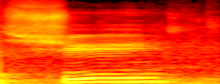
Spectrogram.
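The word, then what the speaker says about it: 嘘: The Xu is spelled as X with the U umlaut. The Xu healing sound for the liver has three components. The first component, the consonant Xu. The second component is the vowel U, the U umlaut. U.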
